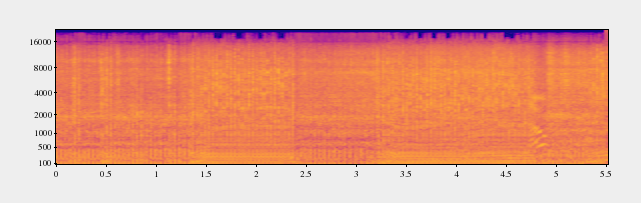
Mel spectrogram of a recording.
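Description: An off-road mini quad's small engine revs loud and close during a wheelie attempt, its buzzing note rising and dropping in pitch as the throttle is opened and eased repeatedly.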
